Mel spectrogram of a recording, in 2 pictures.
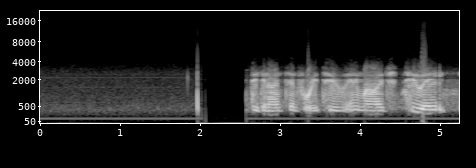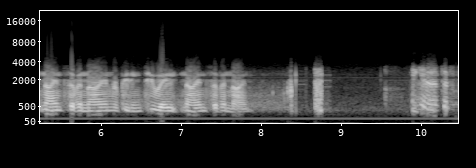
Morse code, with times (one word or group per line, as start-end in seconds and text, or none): none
